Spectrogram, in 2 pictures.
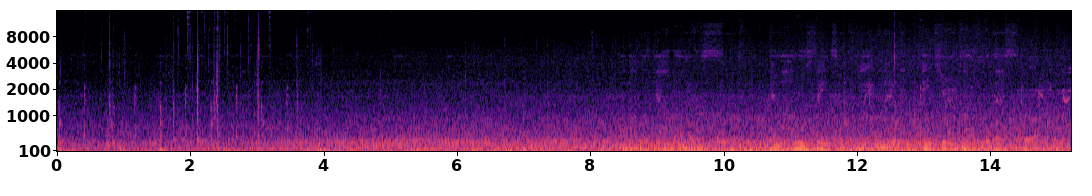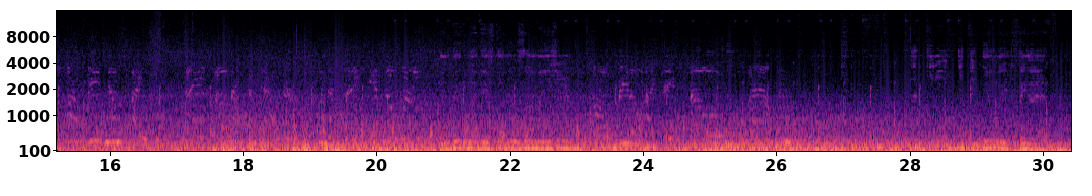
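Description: Car cabin noise while driving on a wet road: a steady low rumble with tyre hiss. A car radio plays talk and music underneath, growing louder partway through.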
